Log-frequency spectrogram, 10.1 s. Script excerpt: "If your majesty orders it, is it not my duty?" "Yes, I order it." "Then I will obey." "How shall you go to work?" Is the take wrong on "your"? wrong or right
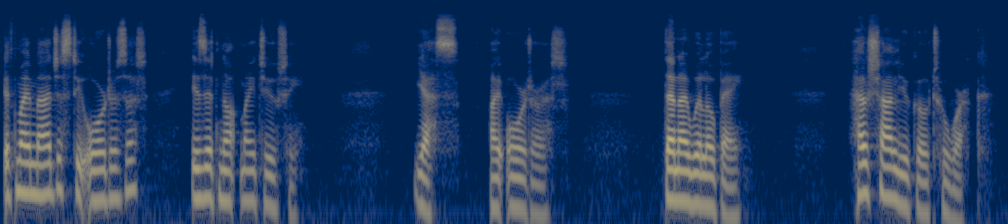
wrong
